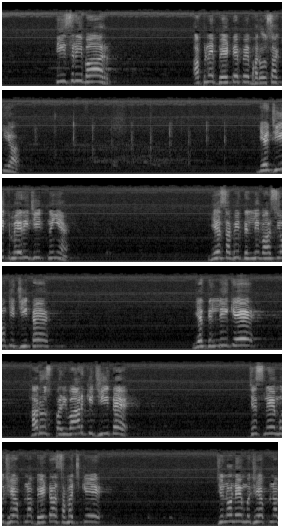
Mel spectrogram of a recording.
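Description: A man speaks loudly through a microphone and loudspeakers outdoors, in short bursts with pauses.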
